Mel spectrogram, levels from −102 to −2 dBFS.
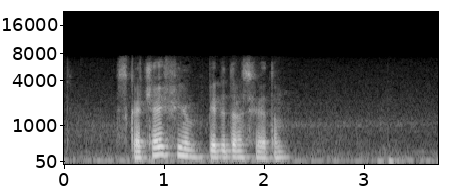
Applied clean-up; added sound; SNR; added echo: none; none; none; none.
